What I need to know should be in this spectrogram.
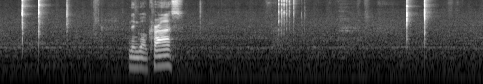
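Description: A ratchet wrench clicks sharply as bolts are tightened.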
